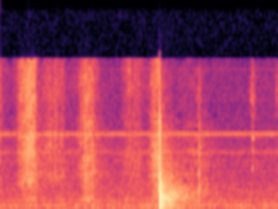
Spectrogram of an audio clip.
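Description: Sharp kitchen knife slicing lengthwise down through a zucchini into thin strips, with one sharp knock against the cutting board about a second in.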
